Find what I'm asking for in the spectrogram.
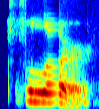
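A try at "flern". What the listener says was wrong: Fleur, and then you forgot the N sound.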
